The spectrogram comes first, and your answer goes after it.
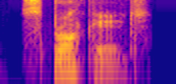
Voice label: "sprocket", British

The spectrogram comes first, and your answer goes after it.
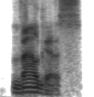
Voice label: "valgus", British

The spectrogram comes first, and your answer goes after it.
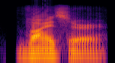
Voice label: "vizor", American

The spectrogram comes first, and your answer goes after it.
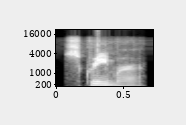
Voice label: "screamer", American

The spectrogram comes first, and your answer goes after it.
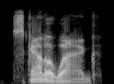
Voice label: "scalawag", British

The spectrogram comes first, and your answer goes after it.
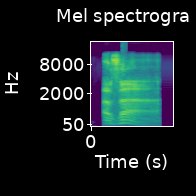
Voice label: "aver", British

